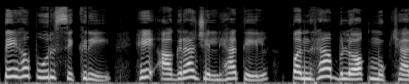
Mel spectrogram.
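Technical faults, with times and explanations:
2.06 s and 3.05 s, dropped buffer (overrun): the likely cause is the recording software falling behind so the hardware overwrote a few milliseconds of samples, and the remaining audio was spliced together. Each splice, right after "हे आग्रा" and again after "हे आग्रा जिल्ह्यातील", gives a slight skip forward with no gap of silence.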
